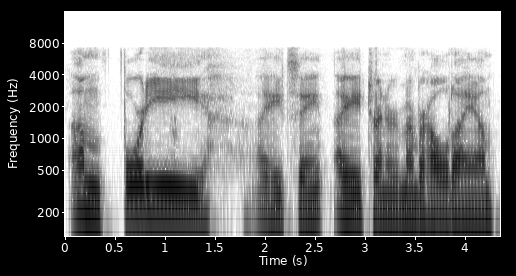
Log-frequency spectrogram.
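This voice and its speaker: A Virginia man in his forties co-hosts a podcast, chatting casually and rambling, often restarting his sentences. His medium-pitched, darkish voice is delivered flat at a moderate pace, and the sound is lo-fi.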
